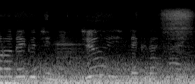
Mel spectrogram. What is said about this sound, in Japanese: うるさくてすいませんねちょっとまあ旅の途中なもんで車で運転してるんで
